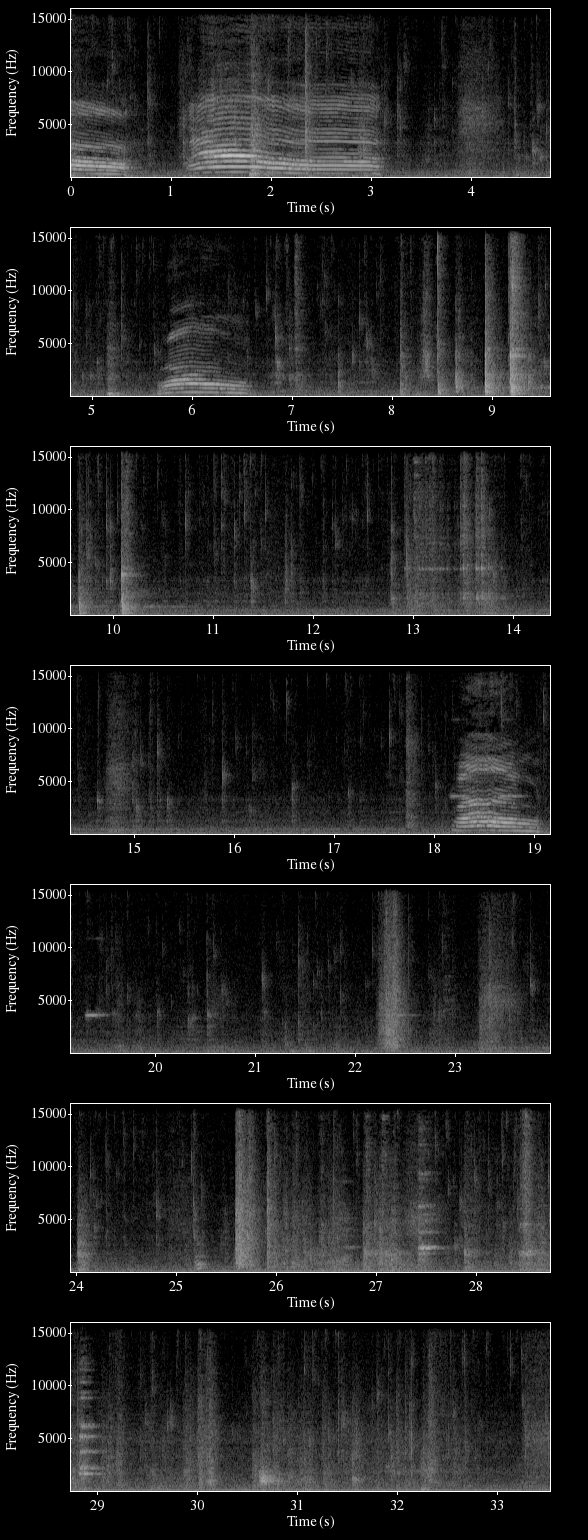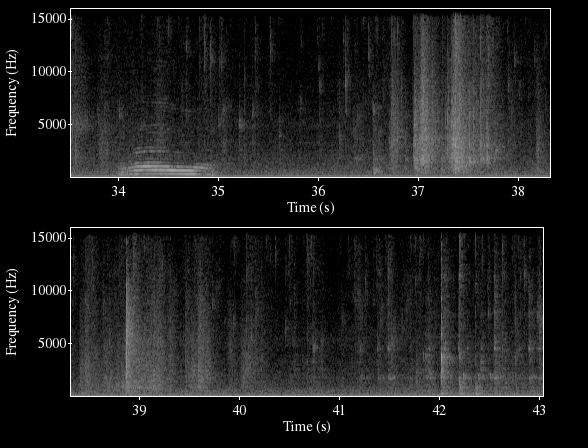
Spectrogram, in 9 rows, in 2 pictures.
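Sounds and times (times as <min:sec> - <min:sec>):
kitten meowing: 0:00.0 - 0:00.6, 0:01.2 - 0:03.2, 0:05.7 - 0:06.6, 0:18.2 - 0:19.1.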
